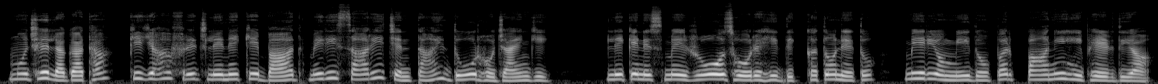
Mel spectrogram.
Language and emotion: Hindi, sad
